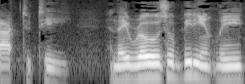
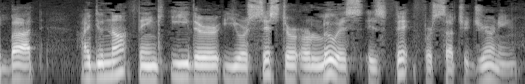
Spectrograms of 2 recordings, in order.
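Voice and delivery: plain reading voice

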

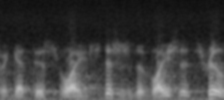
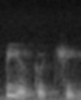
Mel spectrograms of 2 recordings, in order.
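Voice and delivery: soft, tender reassurance; sweet melodious voice; 3 semitones lower, 8 dB quieter than usual. Acted. Preacher voices Jesus comforting disciples, soft and tender. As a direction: speak it gently as a comforting Lord. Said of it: "this melodious voice".

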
